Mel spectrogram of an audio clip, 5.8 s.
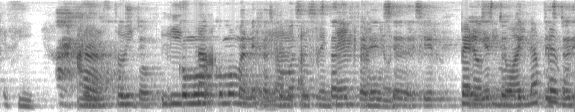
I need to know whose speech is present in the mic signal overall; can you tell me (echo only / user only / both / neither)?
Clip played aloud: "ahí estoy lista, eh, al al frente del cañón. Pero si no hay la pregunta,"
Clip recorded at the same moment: both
